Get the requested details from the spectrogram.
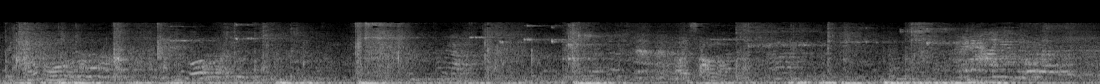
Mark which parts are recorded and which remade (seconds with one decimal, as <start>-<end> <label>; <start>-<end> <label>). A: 0.0-1.1 recorded; 1.1-1.7 remade; 1.7-3.5 recorded; 3.5-4.1 remade; 4.1-6.3 recorded; 6.3-7.1 remade; 7.1-10.2 recorded; 10.2-11.0 remade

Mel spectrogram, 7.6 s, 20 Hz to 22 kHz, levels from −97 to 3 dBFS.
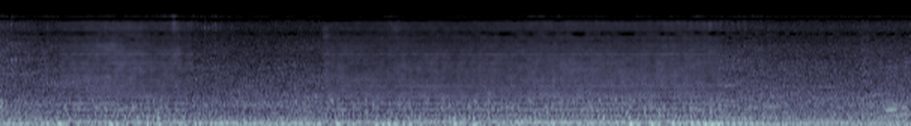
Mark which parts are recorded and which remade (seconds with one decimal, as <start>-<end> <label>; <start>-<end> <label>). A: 0.0-0.5 recorded; 0.5-1.6 remade; 1.6-2.7 recorded; 2.7-6.0 remade; 6.0-7.6 recorded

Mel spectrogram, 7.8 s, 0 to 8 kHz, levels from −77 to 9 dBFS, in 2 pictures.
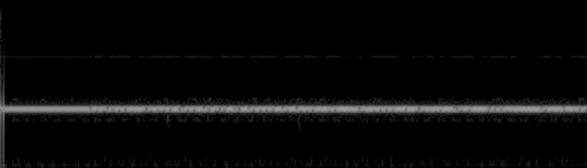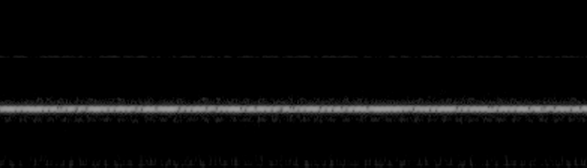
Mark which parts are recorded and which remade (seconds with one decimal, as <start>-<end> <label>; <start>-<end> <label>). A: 0.0-0.6 recorded; 0.6-7.8 remade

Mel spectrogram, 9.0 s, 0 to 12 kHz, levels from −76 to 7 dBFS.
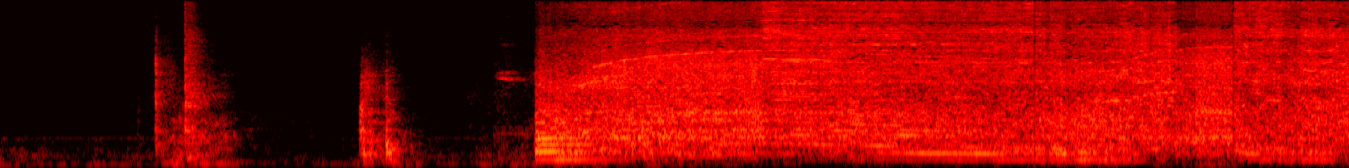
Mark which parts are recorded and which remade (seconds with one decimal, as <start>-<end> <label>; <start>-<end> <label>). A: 0.0-1.4 recorded; 1.4-2.8 remade; 2.8-9.0 recorded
